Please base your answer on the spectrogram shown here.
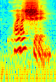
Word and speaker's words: question: Yes, so with the option C, we pronounce it question. Question.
